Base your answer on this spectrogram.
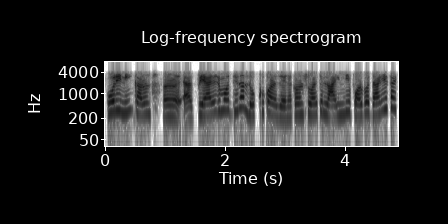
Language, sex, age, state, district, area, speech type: Bengali, female, 30-45, West Bengal, Purba Medinipur, rural, conversation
